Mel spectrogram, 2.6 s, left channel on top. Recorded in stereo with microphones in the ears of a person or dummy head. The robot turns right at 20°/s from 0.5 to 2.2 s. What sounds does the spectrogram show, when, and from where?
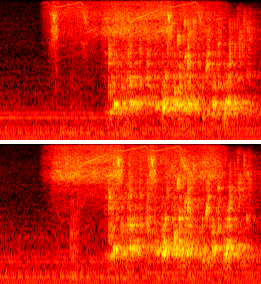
1.1 s dripping: 10° right (ahead or behind), 4 m; by 2.5 s 35° right (ahead or behind), 4 m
